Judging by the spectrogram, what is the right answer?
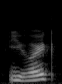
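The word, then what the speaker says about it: Jörg: Jorg, and that's kind of like Bjorn.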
